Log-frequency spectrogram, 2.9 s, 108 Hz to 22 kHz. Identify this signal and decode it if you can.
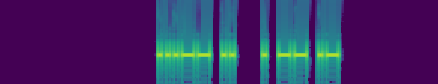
Morse code, heard as a keyed tone, about 44 wpm, 700 Hz. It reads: 3I EMA
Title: Winter Field Day Exchanges Encore 45wpm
